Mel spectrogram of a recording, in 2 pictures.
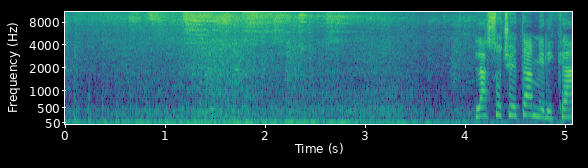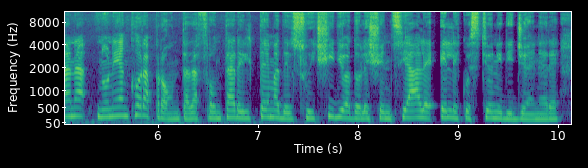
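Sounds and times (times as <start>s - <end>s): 
train wheels rumbling on railway tracks: 0.0s - 7.6s
speech: 4.1s - 10.1s.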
